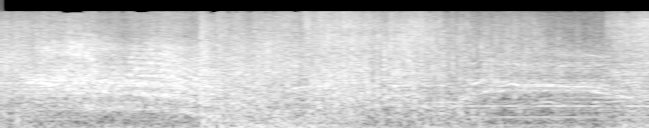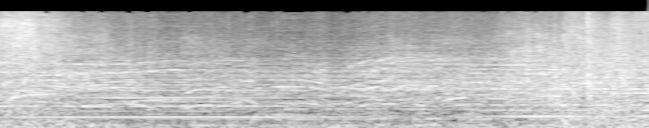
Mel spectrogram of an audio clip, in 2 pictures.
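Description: Dramatic score music over a deep rumble and booms, with a falling whoosh in the first second or so and panicked shouts from a fleeing crowd.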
